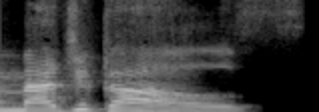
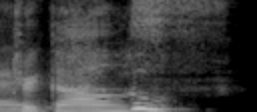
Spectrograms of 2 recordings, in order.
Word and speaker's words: Madrigal: Encanto tells the tale of an extraordinary family, the Madrigals. I think I said that wrong, but it's okay. – Madrigals.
